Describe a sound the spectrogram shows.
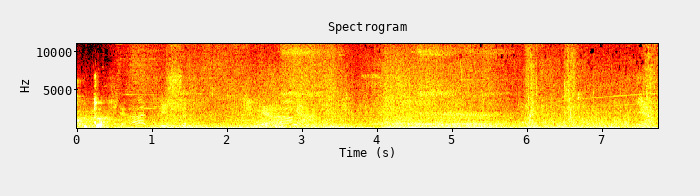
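Weapons clash and magic blasts burst in a fierce fight.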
